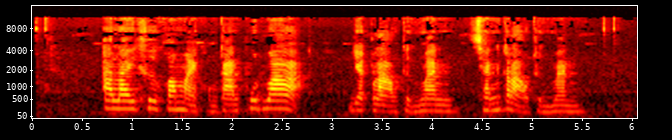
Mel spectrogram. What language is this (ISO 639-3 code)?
tha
